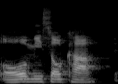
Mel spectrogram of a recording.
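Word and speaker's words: 大晦日: 这个大会日呢，它的日文的读音叫做 omisoka，那基本上就是要除去这个前一年的这个晦气。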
